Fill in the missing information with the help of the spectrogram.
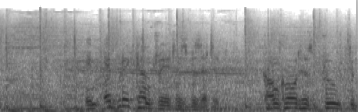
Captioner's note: radio voice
